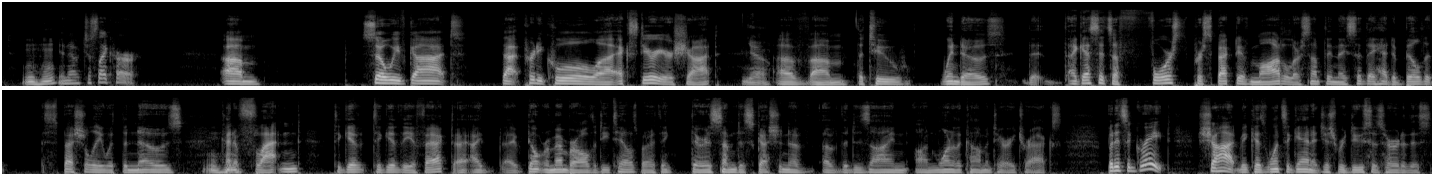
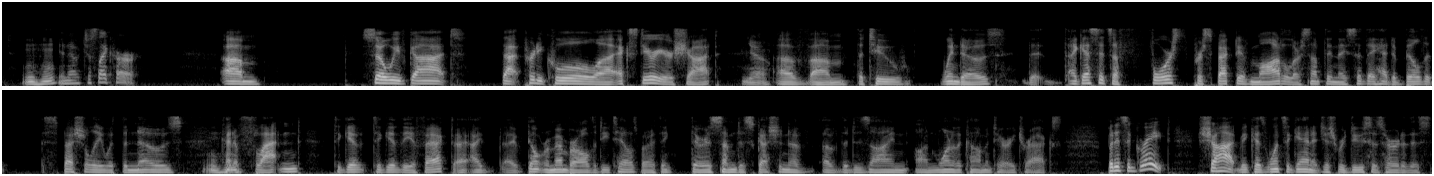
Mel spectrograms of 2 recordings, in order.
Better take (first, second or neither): first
